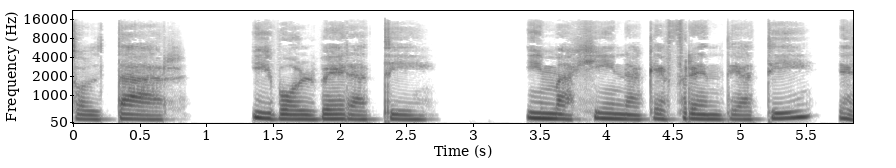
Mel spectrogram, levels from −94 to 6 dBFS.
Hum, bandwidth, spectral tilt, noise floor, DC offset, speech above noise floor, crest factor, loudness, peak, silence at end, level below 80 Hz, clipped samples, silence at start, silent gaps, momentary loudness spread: none; 16 kHz; -6 dB/octave; under -90 dBFS; under 0.1%; over 61 dB; 14 dB; -30 LUFS; -14 dBFS; 0 s; -66 dBFS; under 0.1%; 0 s; none; 7 LU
